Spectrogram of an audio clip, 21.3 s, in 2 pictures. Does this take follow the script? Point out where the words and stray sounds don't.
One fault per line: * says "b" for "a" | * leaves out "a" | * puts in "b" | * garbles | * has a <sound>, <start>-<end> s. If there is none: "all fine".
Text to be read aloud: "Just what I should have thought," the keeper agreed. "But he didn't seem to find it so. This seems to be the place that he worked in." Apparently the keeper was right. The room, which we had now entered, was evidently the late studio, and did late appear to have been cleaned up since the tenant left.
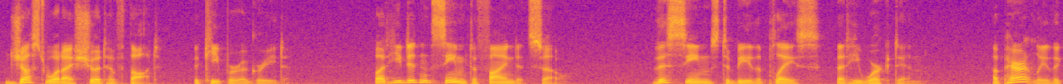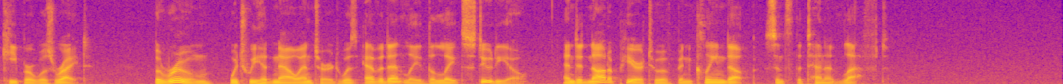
* says "not" for "late"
